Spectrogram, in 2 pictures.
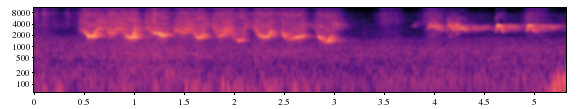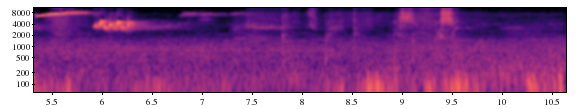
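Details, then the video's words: Garden robin answering a man's whistling. It opens with a run of loud, falling whistled notes, followed by high, thin, warbled phrases with short pauses between them. "Robin communicating to Husbands whistle"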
